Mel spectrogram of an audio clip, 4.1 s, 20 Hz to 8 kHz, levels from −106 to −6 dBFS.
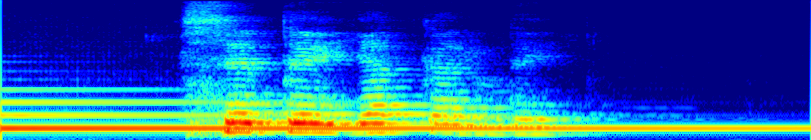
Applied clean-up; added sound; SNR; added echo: none; Piano; 1 dB; reverberation time 2.3 s.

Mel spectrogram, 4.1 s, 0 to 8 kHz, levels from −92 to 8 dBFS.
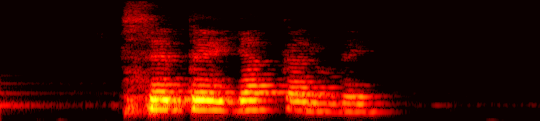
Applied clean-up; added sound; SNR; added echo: classical method WPE with log-MMSE.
